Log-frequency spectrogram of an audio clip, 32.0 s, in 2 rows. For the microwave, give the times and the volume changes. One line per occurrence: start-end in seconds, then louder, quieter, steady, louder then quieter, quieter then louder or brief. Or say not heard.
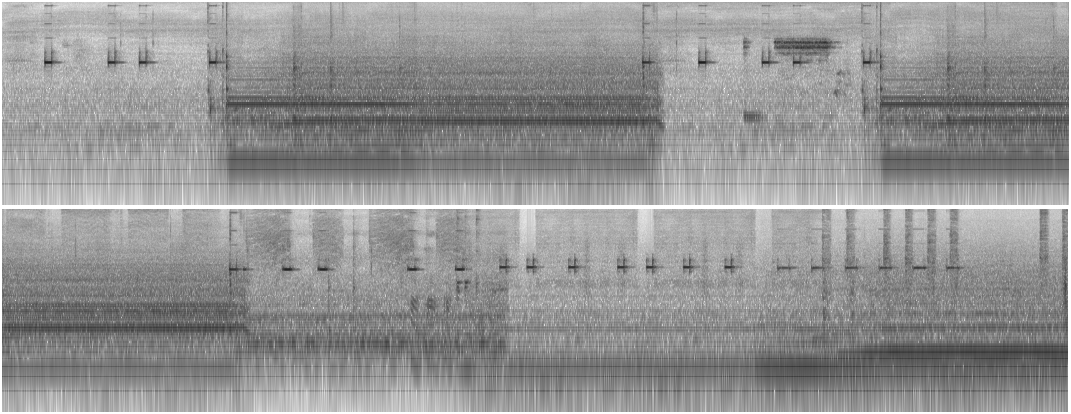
0.1-31.9 steady.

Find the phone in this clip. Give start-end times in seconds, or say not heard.
11.1-12.7.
